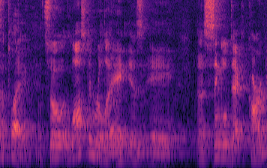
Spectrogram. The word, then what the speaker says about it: R'lyeh: the game Lost in Relay? Am I saying it right? We say relay. Relay.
